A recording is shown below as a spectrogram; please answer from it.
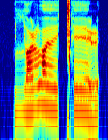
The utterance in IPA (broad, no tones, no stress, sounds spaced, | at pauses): ʎ ɒ ɭ lˠ eː ǀʰ e ɭ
